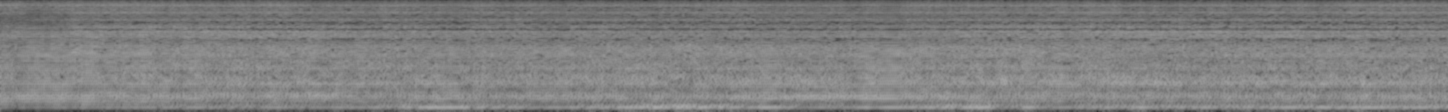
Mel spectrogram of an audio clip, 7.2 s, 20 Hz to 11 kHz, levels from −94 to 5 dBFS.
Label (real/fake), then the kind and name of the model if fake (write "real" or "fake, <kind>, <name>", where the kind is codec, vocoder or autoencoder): fake, vocoder, WaveNeXt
